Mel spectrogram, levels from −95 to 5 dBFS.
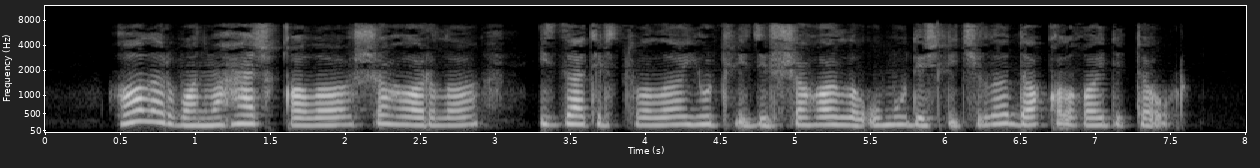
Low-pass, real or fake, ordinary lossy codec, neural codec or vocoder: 7.2 kHz; real; AAC, 32 kbps; none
